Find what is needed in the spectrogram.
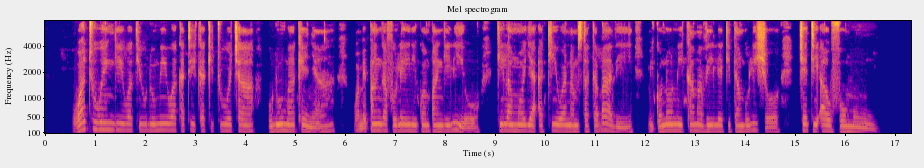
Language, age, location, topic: Swahili, 18-24, Kisumu, government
